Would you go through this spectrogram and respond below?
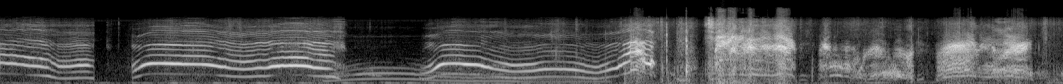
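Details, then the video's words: Two tomcats fighting over territory just outside a home: sustained wavering yowls from two voices, one low and one higher, for six seconds, then erupting into harsh screams, hisses and scuffling noise in bursts. "Two cats fighting and making wierd noises"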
